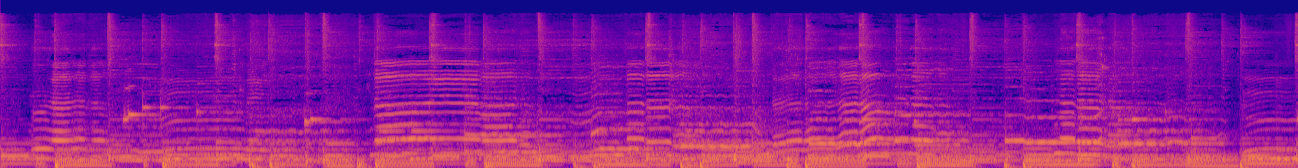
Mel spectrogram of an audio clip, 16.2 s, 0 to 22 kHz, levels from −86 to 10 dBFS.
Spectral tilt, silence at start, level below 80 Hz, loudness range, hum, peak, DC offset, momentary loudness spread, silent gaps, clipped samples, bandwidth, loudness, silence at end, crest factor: -5.5 dB/octave; 0 s; -34 dBFS; 2 LU; none; -6 dBFS; 0.1%; 5 LU; none; under 0.1%; 16 kHz; -24 LUFS; 0 s; 18 dB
